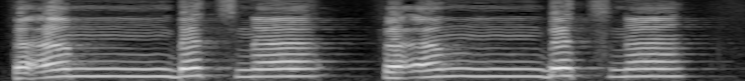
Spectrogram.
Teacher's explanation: ننتبه إلى الهمس في حرف التاء، فلا نقول فأنبتنا فأنبتنا، ولكن نخرج قليلا من نفس لكي تخرج معنا يعني يخرج معنا صفة الهمس.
